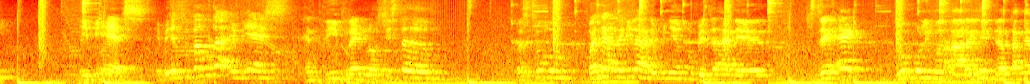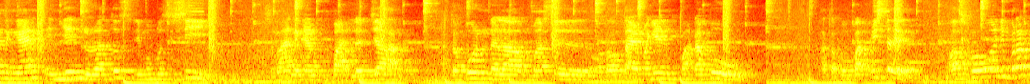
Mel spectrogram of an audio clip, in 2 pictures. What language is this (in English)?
Malay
